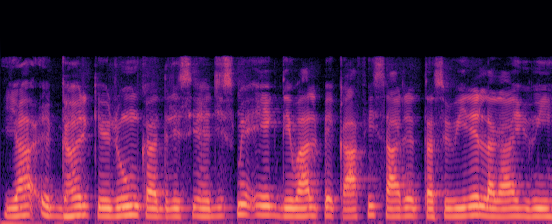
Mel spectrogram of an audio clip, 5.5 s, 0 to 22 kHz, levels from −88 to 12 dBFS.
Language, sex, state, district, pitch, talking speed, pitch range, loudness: Hindi, male, Jharkhand, Palamu, 145 Hz, 185 wpm, 140-160 Hz, -14 LUFS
